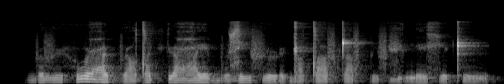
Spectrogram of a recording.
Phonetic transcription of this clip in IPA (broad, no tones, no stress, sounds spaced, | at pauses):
b ɵ v ʉ h u ʕ ɨ b ɵ dˤ ɵ t͡ʃʼ ɨ ʕ e b u z i f ʉ ɽ ɨ ɡ i tˤ i f ʈ a f p i f vʲ ɵ ŋ e x i ʈʰ ɨ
